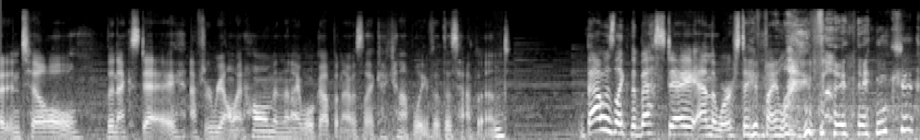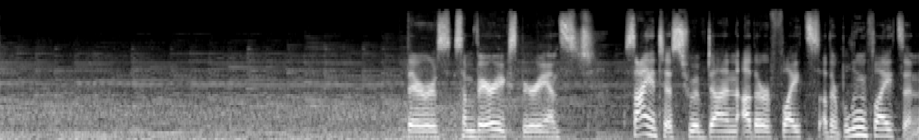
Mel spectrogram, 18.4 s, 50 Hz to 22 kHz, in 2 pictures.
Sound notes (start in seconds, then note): 7.9 laughs; 9.4 somber music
